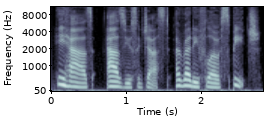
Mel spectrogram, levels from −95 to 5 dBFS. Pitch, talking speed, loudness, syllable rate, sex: 185 Hz, 210 wpm, -17 LUFS, 4.8 syllables/s, female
